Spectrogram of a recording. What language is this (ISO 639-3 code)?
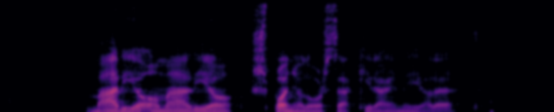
hun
